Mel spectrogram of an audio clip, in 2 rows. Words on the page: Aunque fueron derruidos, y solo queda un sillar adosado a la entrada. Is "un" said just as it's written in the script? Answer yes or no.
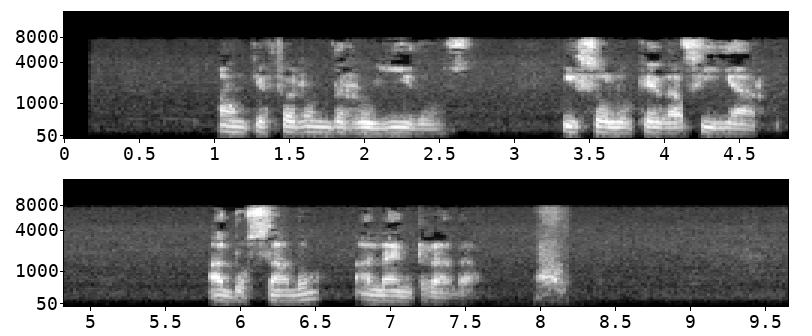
no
